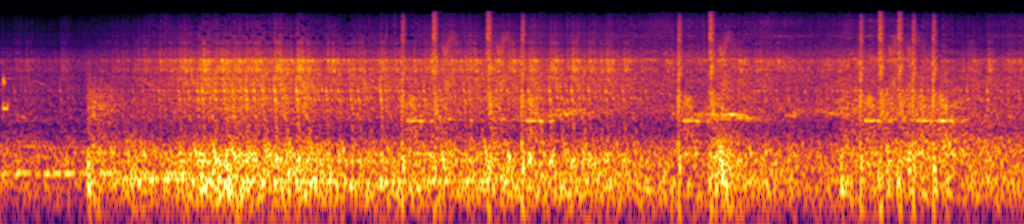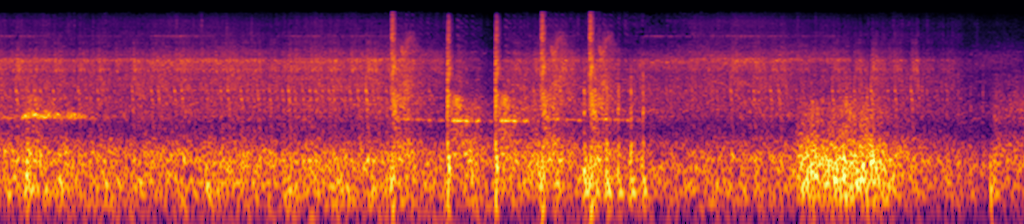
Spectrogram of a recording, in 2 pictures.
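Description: A swarm of giant insects chitters and screeches.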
